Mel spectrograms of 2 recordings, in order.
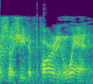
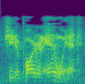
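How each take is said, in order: First: Said in the usual way. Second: "and" picked out between "departed" and "went"; stress on AND. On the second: Shown as a demonstration. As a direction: lean on the word "and" to show two separate things. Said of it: "both those things".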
